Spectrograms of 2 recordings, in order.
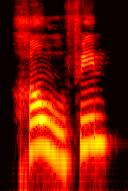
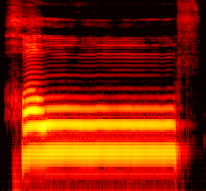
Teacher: حروف لین کے بعد عارضی سکون ہو اس صورت میں مد لین عارض ہوگا، اور اس کو 3 انگلیوں کی مقدار کے برابر کھینچ کے پڑھا جاتا ہے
